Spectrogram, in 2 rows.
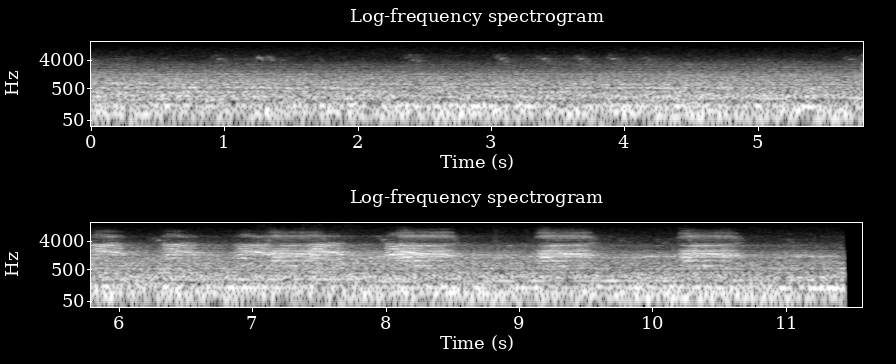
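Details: Hooded Crow calling in the background in Helsinki, Finland, in May 2013, while a Common Wood Pigeon coos nearby; after a quiet start, about six hoarse, harsh caws come in uneven succession over steady low rumbling noise.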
